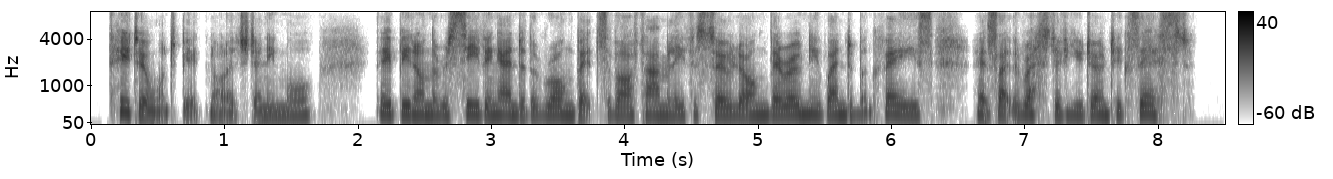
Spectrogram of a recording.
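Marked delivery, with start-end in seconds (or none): none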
